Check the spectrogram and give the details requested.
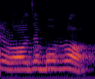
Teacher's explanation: র মোটা হরফ, এ কারণে কিন্তু রর যে হরকত অর্থাৎ জবরটাও কিন্তু হরফের কারণে মোটা হচ্ছে। তো সহজে আমরা জানি যে যেখানে আমাদেরকে হরফ মোটা থাকবে সেক্ষেত্রে আমাদের হরকতকেও মোটা করে পড়তে হবে।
